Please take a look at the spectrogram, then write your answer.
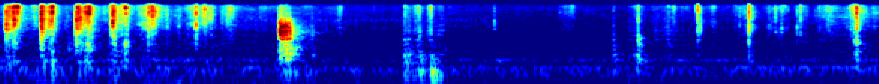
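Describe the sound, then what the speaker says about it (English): A deck of cards is riffled and handled, with fast crisp flutters at first, a sharp snap, then lighter scattered ticks as individual cards are drawn, close up with no talking. "So let's pull another card."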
